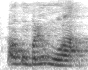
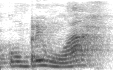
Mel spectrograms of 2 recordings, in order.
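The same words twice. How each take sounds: First: Higher, brighter ah, like proudly showing off a new home; hammed-up joy at a purchase; mock happy announcement. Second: Said in the usual way. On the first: Shown as a demonstration. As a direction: play up a delighted ah before the words. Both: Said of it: "pô, não dá".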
